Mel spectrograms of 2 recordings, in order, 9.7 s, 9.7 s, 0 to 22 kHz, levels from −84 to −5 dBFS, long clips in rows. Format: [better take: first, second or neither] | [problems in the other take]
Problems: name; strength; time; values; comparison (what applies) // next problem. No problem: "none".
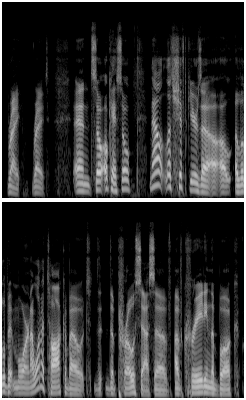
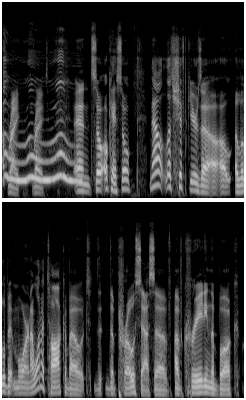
first | dog barking; loud; until 1.5 s; peak 2 dB above the speech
